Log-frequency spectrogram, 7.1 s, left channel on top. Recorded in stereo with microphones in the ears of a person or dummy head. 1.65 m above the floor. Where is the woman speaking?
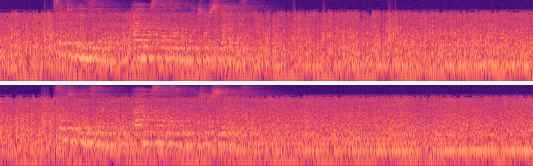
25° left (ahead or behind), 5.5 m.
